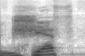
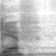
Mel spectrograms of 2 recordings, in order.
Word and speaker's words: GIF: I thought it was a GIF. I thought it was soft G. Oh. That was Here we go. Doran is correct. He said, here we The go. G stands for graphic.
